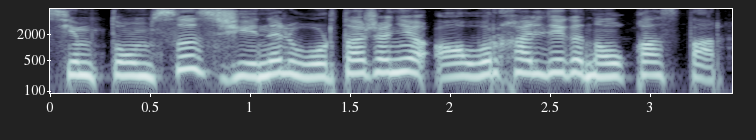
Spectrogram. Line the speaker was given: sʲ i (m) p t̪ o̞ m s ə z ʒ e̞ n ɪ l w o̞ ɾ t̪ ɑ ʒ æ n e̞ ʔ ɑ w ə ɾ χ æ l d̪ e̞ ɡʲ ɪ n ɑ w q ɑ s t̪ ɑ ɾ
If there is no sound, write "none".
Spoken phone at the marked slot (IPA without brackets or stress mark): m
